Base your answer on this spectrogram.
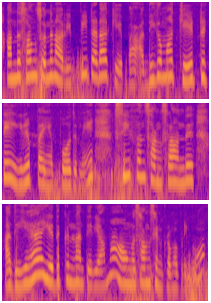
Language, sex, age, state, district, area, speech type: Tamil, female, 18-30, Tamil Nadu, Thanjavur, urban, spontaneous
